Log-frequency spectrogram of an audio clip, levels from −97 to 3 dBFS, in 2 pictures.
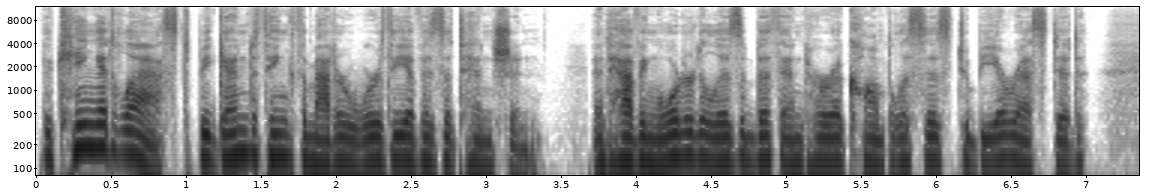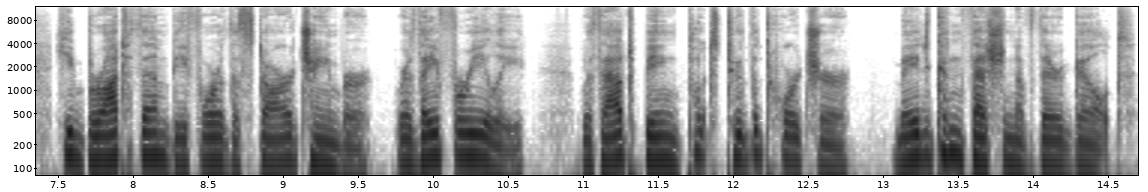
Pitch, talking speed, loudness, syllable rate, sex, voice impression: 120 Hz, 180 wpm, -19 LUFS, 5.3 syllables/s, male, very masculine, very adult-like, very thick, very tensed, very powerful, bright, slightly hard, very clear, fluent, slightly raspy, cool, intellectual, very refreshing, sincere, calm, very friendly, very reassuring, slightly unique, elegant, very wild, sweet, lively, kind, slightly intense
